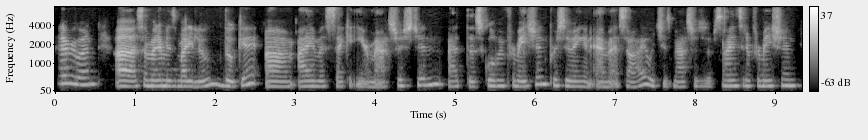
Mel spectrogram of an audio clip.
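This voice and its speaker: A young woman from Central Florida gives a casual, hesitant self-introduction on a video call. Her voice is husky and breathy, with a gravelly fry at the ends of phrases, at a middle pitch. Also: a little fast, few pauses, a little mellow. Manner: hesitant, with many fillers. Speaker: master's student panelist.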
